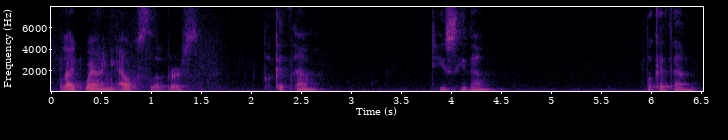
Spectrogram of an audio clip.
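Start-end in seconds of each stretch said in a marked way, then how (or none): 2.1-6.5 whisper. Real, not acted. Showing off elf slippers on stream.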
